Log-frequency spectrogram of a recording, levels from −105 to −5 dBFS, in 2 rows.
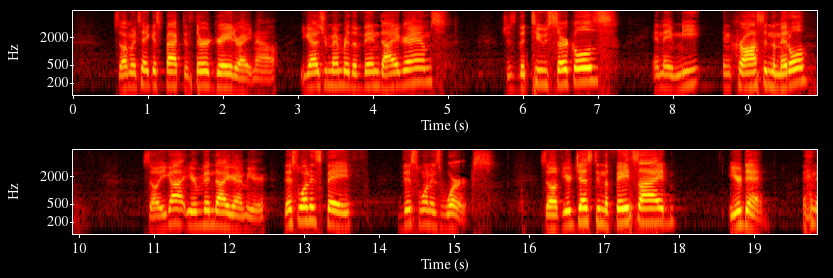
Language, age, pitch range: English, 20-39, 150-195 Hz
